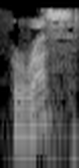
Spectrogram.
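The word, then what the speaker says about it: Rhus: medicine first I'll say it and then I'll spell it it's called Russ toxicodendron he spelled that are like Roger H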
